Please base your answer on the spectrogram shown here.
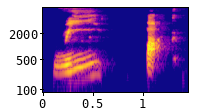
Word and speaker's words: Reebok: So now make sure you get the Re versus the Li. So these are good ones to practice together. Li, and then this one, Reebok. La, la, Li, Re. Can you see my mouth? It's quite different.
